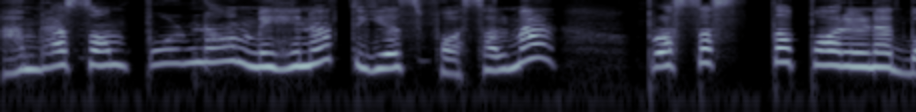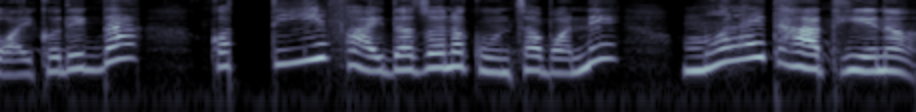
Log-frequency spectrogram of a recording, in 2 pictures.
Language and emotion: Nepali, surprised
